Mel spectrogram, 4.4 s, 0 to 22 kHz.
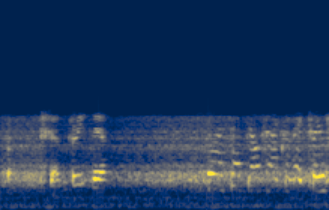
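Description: Single-sideband voice received on a Yaesu FT-991A transceiver on the 40 m band: faint, unclear speech fragments in a narrow, tinny audio band, quieter than the stations around them, with a weaker stretch in the middle.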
